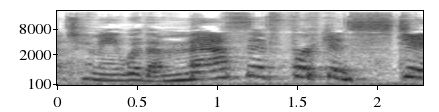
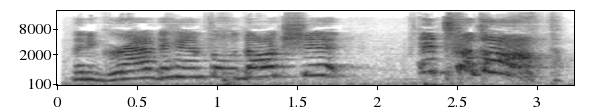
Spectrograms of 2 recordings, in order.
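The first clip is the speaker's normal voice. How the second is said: normal talking voice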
